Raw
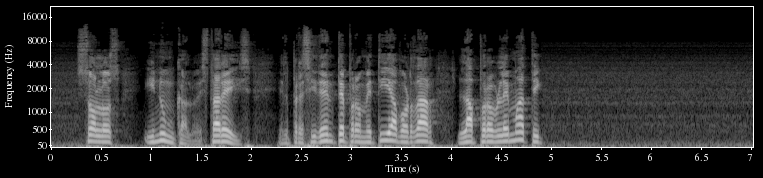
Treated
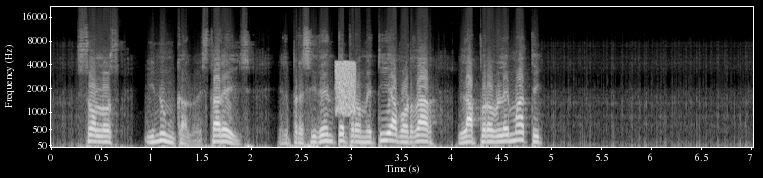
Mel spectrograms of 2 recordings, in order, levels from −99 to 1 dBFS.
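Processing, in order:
Butterworth band-reject 2,600 Hz, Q 0.96
leveller curve on the samples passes 2
sound drawn into the spectrogram noise, 0:02.84–0:03.05, 930–4,400 Hz −20 dBFS
level +6 dB

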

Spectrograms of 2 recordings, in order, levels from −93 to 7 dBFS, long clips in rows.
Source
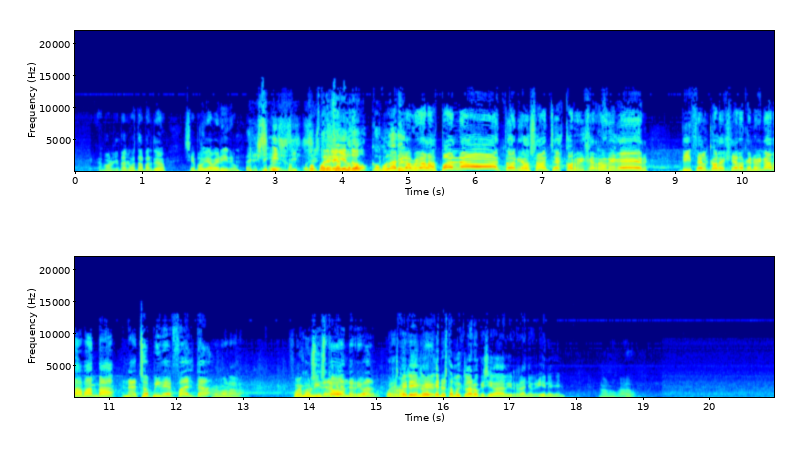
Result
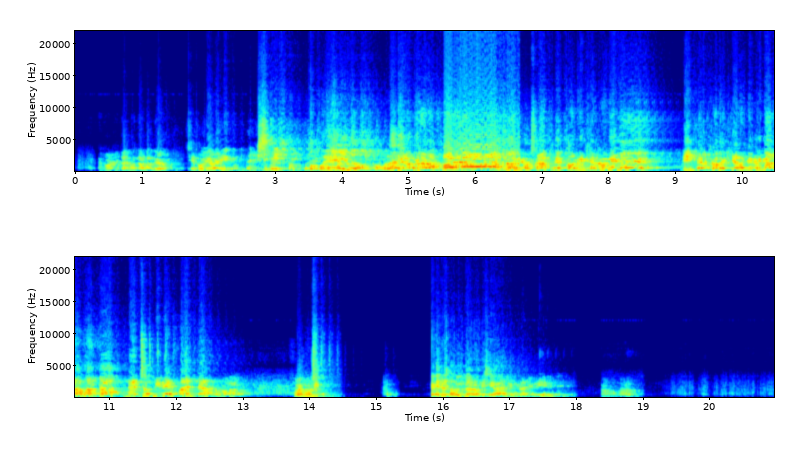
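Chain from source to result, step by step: adaptive Wiener filter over 9 samples
0:14.11–0:15.83: gate with flip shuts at −28 dBFS, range −40 dB
delay with a high-pass on its return 120 ms, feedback 65%, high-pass 3,100 Hz, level −6.5 dB
brickwall limiter −16.5 dBFS, peak gain reduction 10 dB
Bessel high-pass filter 520 Hz, order 6
high-shelf EQ 2,800 Hz −2.5 dB
rectangular room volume 570 cubic metres, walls mixed, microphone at 1.9 metres
0:05.53–0:06.68: power curve on the samples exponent 0.7
reverb reduction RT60 1.2 s
noise gate −57 dBFS, range −19 dB
level +7.5 dB

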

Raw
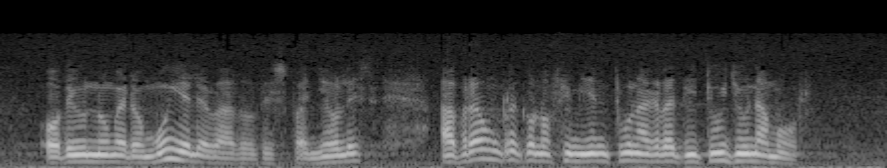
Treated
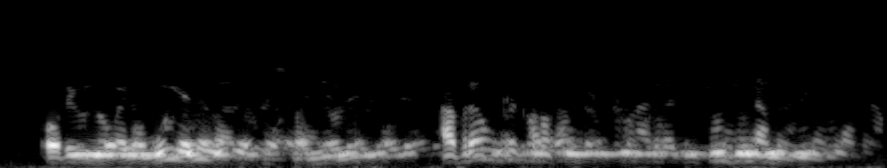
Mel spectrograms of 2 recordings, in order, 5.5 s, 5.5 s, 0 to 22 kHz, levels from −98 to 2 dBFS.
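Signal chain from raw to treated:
harmonic and percussive parts rebalanced percussive +9 dB
0:01.84–0:02.85: transient designer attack −3 dB, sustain +5 dB
0:03.51–0:04.46: output level in coarse steps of 14 dB
echo through a band-pass that steps 179 ms, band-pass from 260 Hz, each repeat 0.7 octaves, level −1 dB
auto-filter notch saw down 1.8 Hz 590–3,400 Hz
every bin expanded away from the loudest bin 2.5 to 1
level +6 dB

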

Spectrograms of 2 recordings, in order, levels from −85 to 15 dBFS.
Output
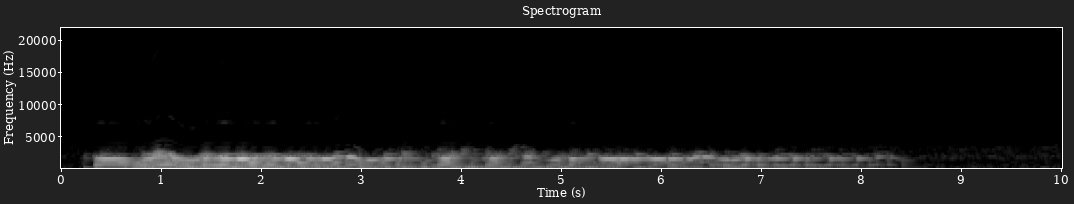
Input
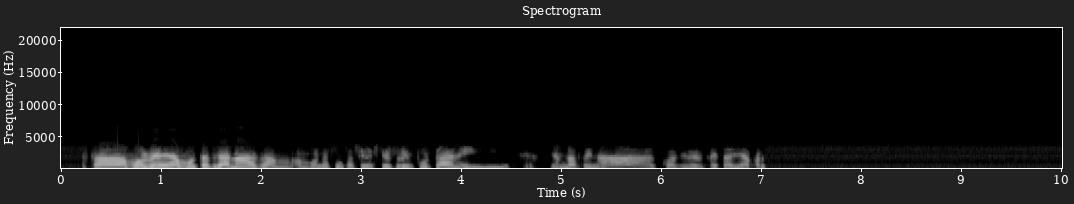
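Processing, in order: sub-octave generator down 1 octave, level −1 dB
low-shelf EQ 430 Hz +7.5 dB
in parallel at −0.5 dB: brickwall limiter −14.5 dBFS, peak gain reduction 9 dB
on the sum: low-pass filter 2,000 Hz 12 dB per octave
one-pitch LPC vocoder at 8 kHz 150 Hz
spectral tilt +3.5 dB per octave
tuned comb filter 330 Hz, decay 0.41 s, harmonics all, mix 100%
on a send: bouncing-ball delay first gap 480 ms, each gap 0.75×, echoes 5
on the sum: wow of a warped record 33 1/3 rpm, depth 250 cents
level +7.5 dB

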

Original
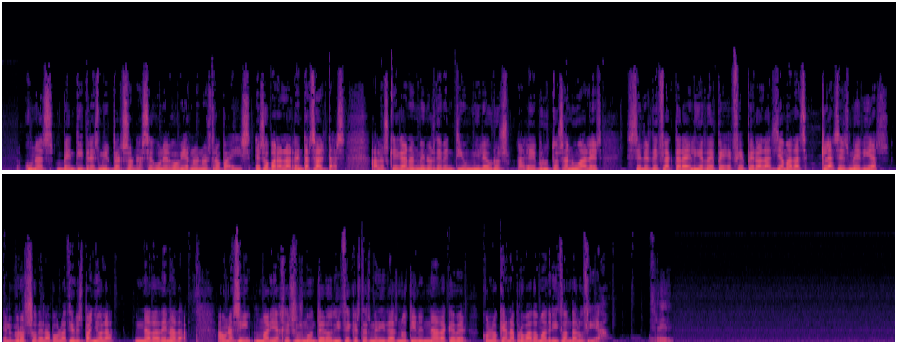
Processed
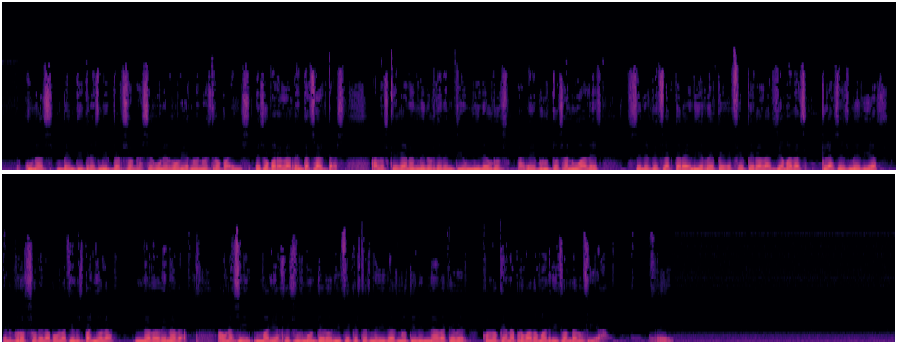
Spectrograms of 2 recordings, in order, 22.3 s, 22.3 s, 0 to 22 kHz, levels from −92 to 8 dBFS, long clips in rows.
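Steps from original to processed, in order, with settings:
inverse Chebyshev band-stop filter 1,800–5,600 Hz, stop band 40 dB

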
